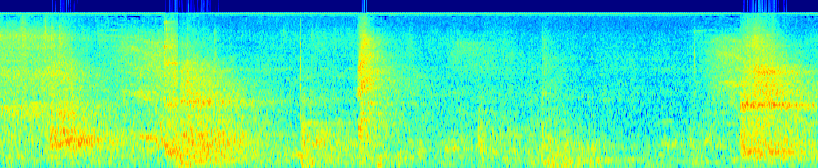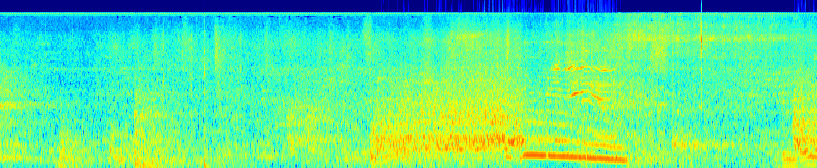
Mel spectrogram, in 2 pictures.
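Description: Indistinct voices with occasional sharp knocks and thuds, all echoing in a large, hard-walled hall. The electric bike's hub motor itself is not heard.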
